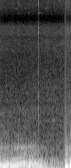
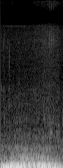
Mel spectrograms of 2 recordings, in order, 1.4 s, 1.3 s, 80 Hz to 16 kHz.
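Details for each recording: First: Dodge Dakota bogging after driving through a puddle: lumpy, uneven low rumble that stumbles under throttle, misfiring on multiple cylinders, no power above 25–30 mph; cause suspected, not confirmed. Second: Dodge Dakota that had misfired after a puddle, now in reverse under load with tires spinning: deep steady rumble, no stumbles or popping; it revs and pulls cleanly with no misfire.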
